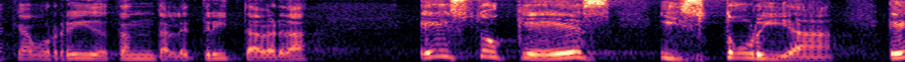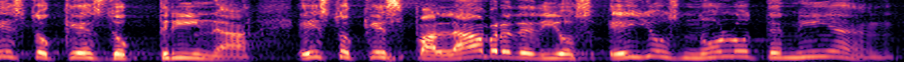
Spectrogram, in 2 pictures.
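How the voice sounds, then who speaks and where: A male pastor delivers an animated sermon in a high voice, swinging between soft asides and loud exclamations. His words ring out in a big hall with a long reverb. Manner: animated preaching, acts out congregation voices.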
